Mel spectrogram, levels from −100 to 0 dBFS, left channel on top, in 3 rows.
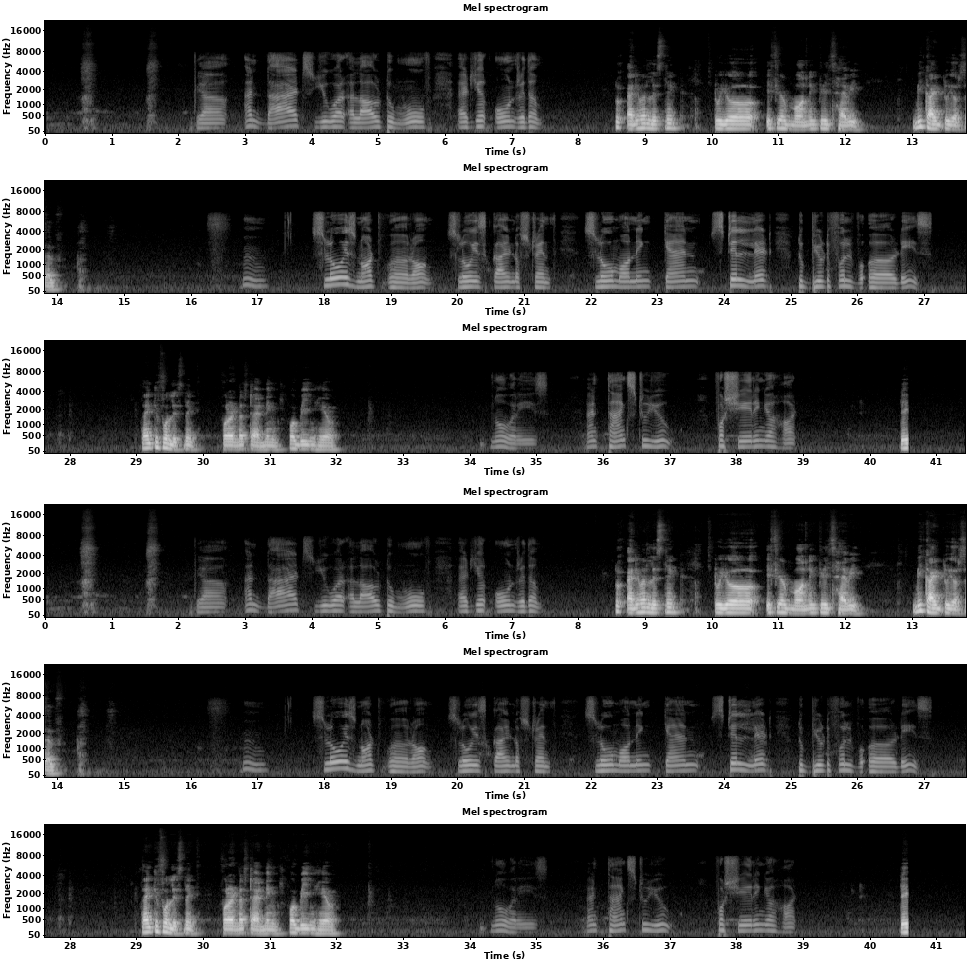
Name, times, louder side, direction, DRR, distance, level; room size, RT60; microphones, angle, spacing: voice 1, 2.3-2.7 3.0-5.8 6.2-7.4 16.3-16.5 16.8-17.1 17.8-19.6 19.9-21.4 21.9-24.7 25.1-27.1 34.3-35.1 35.7-37.0 37.7-38.9, left 1 dB, 35° left, 1.2 m, -42 dB
voice 2, 8.5-9.5 10.0-12.2 13.0-14.0 29.1-29.9 30.3-32.0 40.5-40.6, right 2 dB, 40° right, 0.7 m, -24 dB
head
